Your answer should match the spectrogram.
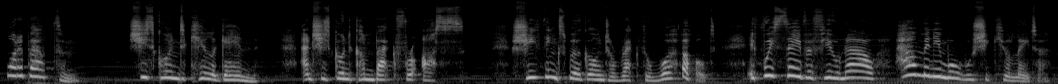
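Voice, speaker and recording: A woman voicing a blunt, scornful dark elf assassin in a game. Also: high-pitched, sing-song, moderate pace, slightly rough, in a large hall, faint music behind, full character voice.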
